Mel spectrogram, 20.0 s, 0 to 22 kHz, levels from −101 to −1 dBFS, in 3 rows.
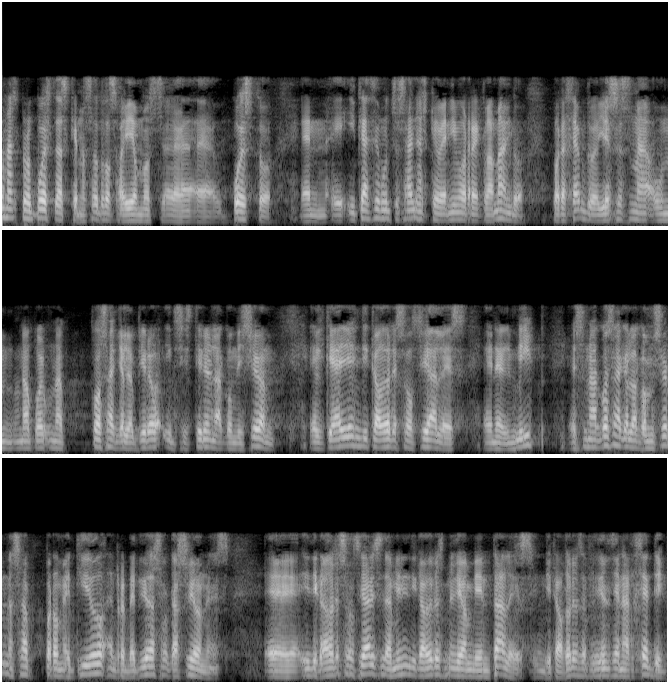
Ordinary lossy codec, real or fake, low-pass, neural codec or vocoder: none; fake; 5.4 kHz; codec, 16 kHz in and 24 kHz out, 1.1 kbps, FireRedTTS-2 codec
